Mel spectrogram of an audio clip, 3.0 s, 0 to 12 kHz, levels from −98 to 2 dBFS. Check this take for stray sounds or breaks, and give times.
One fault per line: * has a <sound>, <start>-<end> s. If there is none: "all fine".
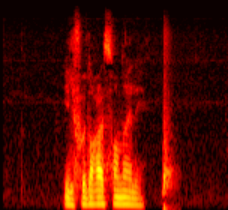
* has a whoosh, 2.1-2.4 s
